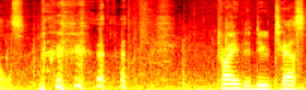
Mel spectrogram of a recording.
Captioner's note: laughs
